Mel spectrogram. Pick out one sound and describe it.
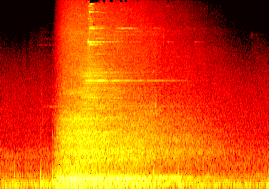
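A magic spell bursts with a loud crackling whoosh that slowly fades.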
